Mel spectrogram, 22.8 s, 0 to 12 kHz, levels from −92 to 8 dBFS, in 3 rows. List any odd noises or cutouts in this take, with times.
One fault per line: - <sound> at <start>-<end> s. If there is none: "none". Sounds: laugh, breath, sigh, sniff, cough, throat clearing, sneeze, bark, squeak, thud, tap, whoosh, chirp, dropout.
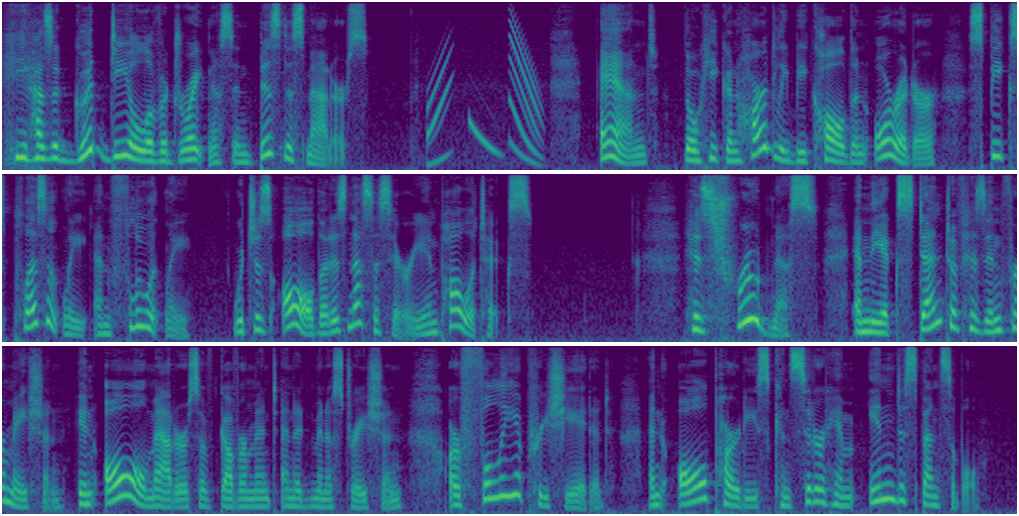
- chirp at 3.2-4.1 s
